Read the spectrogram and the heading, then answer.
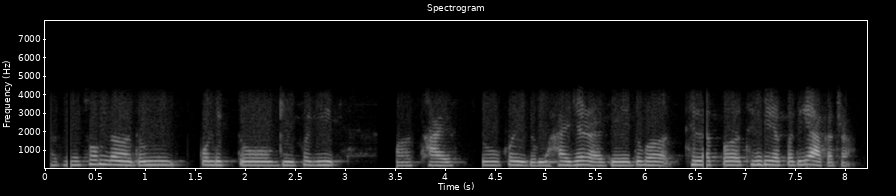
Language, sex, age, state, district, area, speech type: Manipuri, female, 30-45, Manipur, Kangpokpi, urban, conversation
